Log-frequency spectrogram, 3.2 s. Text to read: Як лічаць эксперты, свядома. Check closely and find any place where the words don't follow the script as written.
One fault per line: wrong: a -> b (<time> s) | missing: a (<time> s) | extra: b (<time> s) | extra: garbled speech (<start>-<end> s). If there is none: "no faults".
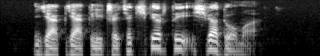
extra: як (0.7 s)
